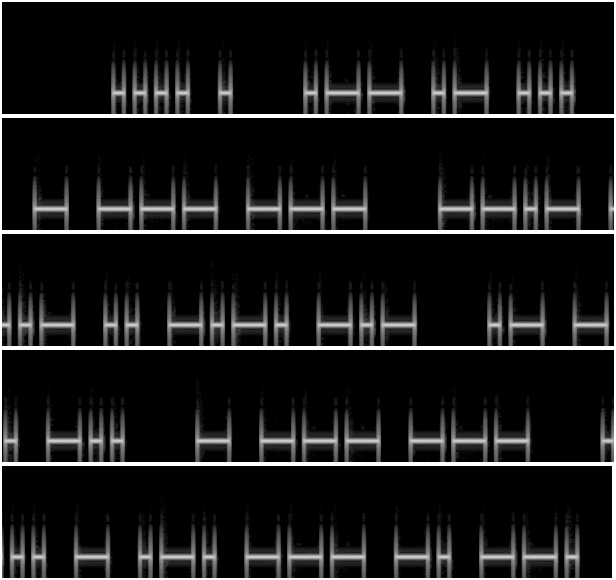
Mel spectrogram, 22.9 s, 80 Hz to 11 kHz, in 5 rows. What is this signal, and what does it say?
Morse code, heard as a keyed tone, about 15 wpm, 700 Hz. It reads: HE WAS TOO QUICK AND TOO STRONG
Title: Sentences from Top 600 Words 15wpm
